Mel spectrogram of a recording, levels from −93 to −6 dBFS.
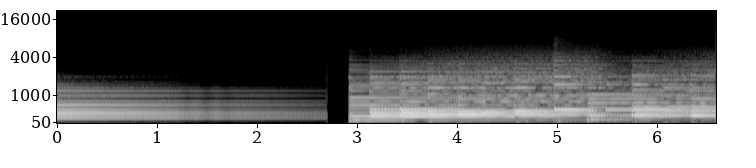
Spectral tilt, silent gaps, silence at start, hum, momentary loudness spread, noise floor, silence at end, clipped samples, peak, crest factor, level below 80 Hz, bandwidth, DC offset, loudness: -10 dB/octave; none; 0 s; none; 20 LU; -54 dBFS; 0 s; under 0.1%; -10 dBFS; 16 dB; -64 dBFS; 4.7 kHz; under 0.1%; -25 LUFS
